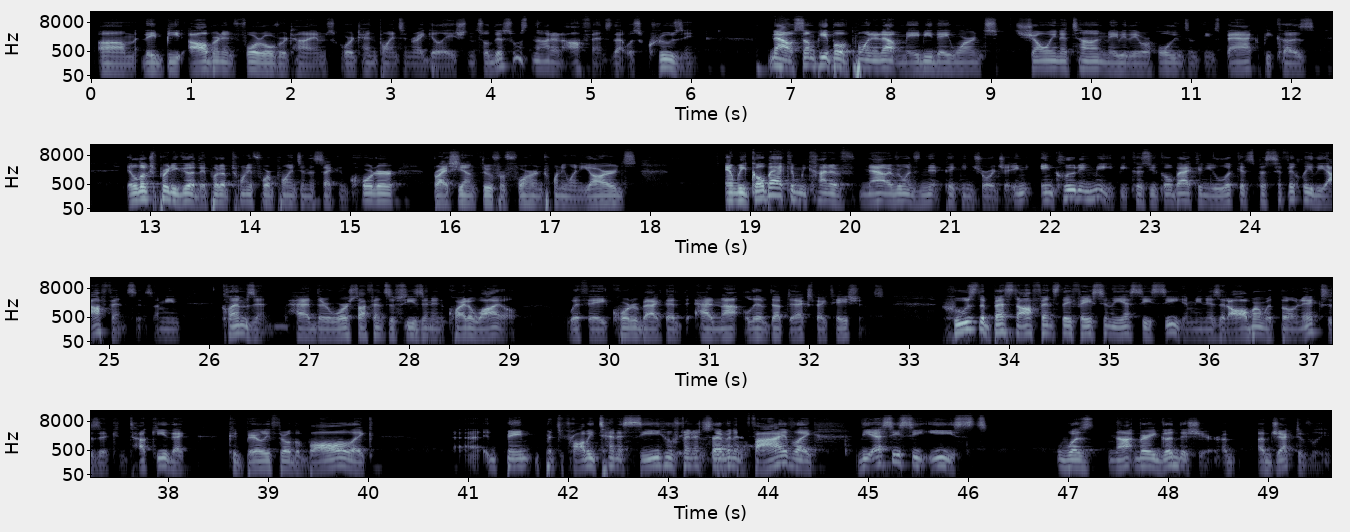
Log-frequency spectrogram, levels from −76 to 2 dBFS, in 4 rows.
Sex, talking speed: male, 185 wpm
